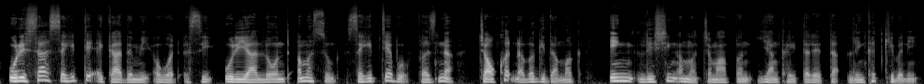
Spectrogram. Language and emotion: Manipuri, neutral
